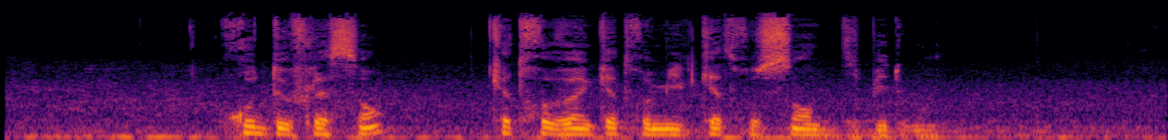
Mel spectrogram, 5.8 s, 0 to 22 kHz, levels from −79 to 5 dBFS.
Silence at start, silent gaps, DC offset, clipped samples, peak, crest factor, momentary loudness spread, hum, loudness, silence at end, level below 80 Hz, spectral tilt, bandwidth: 0.05 s; none; under 0.1%; under 0.1%; -4 dBFS; 18 dB; 22 LU; none; -20 LUFS; 0 s; -36 dBFS; -4.5 dB/octave; 16 kHz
